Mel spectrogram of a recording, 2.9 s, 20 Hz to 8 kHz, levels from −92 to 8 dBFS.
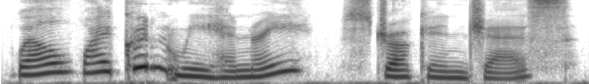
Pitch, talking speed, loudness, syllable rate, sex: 245 Hz, 165 wpm, -18 LUFS, 3.9 syllables/s, female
